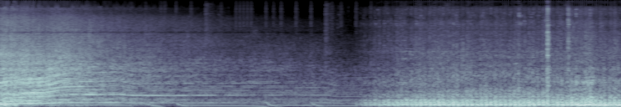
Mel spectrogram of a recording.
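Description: A drag race car on a shakedown pass at Roxboro, North Carolina, roars loudly nearby and fades as it pulls away down the track. A second heavy engine rumble then builds and holds loud and steady.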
